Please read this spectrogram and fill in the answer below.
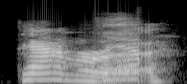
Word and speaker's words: Tamara: Tamara. Tamara? Tamara. Tamara. Tamara. Tamara. It rhymes with camera.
